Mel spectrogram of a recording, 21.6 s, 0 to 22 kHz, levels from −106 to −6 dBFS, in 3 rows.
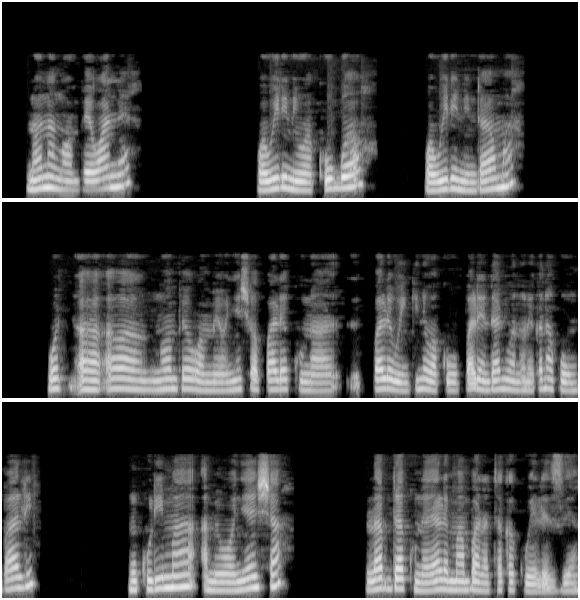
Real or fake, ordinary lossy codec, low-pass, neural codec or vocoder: real; MP3, 64 kbps; 7.2 kHz; none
